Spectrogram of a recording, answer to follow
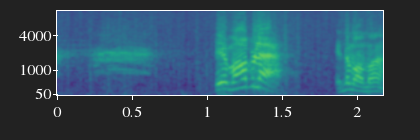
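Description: Two harsh caws of a crow right at the start, then a man's loud shout about a second in.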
